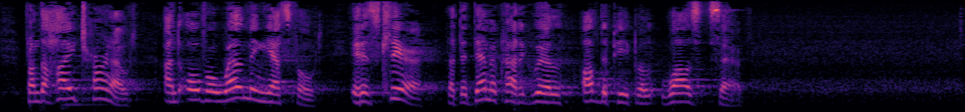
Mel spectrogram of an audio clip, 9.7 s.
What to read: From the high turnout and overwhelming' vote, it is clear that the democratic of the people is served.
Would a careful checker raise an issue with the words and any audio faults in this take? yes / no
yes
